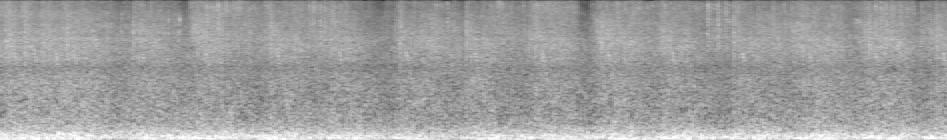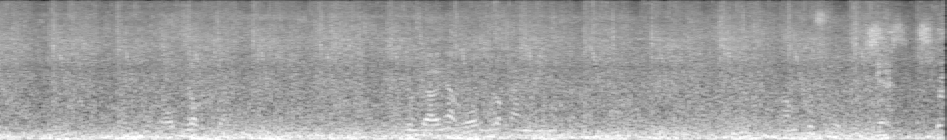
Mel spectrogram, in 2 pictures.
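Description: Heavy laser cannons fire in a steady, roaring blast.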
